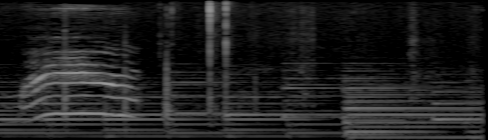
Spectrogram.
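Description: A cat meows several times, a long rising-and-falling cry followed by shorter mews, close and clear with no talking.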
